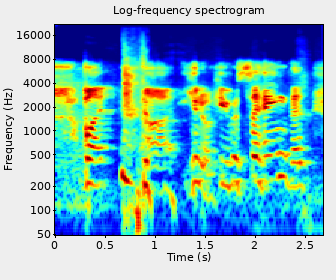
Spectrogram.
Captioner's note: laugh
